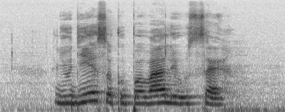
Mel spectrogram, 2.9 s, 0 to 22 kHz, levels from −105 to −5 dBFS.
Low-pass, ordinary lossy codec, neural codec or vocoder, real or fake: none; none; vocoder, 44.1 kHz, 128 mel bands every 512 samples, BigVGAN v2; fake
